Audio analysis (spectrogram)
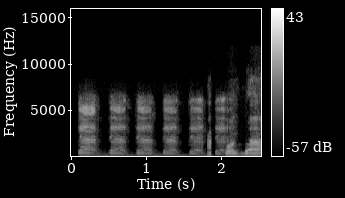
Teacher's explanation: jadi nempelnya itu punggung ujung lidahnya nempelnya pada ujung gigi seri atas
